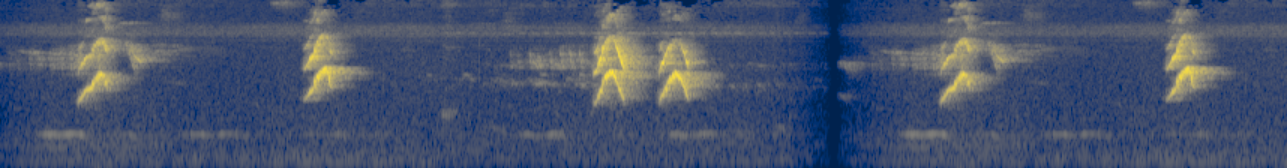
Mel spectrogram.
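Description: A cockatiel gives shrill, rising-then-falling whistled calls, about six in eight seconds, some in quick pairs, with nothing else heard.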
